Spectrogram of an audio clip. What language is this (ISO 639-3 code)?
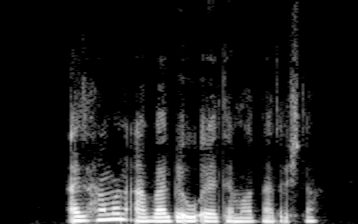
fas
